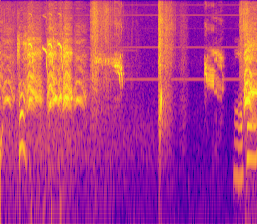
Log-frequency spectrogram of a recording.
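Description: Game crows caw in harsh, repeated bursts in Billy Hatcher and the Giant Egg, loud and close, with short gaps of quiet between the calls and a few thin tonal game sounds.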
